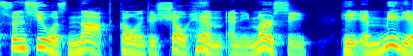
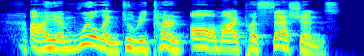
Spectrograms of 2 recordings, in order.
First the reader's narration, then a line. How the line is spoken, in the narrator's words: pleading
